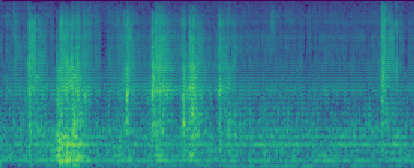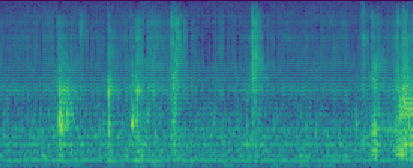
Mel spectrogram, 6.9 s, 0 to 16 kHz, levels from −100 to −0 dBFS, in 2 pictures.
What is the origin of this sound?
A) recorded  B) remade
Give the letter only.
B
